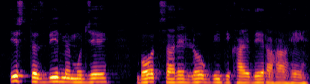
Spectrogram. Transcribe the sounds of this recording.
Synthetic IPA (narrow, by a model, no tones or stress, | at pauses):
ɪst̪ɐzbiːɾmẽmʊd͡ʒʱe | bɔːt̪saːɾeloːɡbʱid̪ɪkʰaːid̪eːɾɐɦaɦɛː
